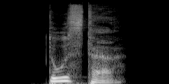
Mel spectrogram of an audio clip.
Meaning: alternative form of düster
- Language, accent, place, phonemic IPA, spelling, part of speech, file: German, Germany, Berlin, /ˈduːstɐ/, duster, adjective, De-duster.ogg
